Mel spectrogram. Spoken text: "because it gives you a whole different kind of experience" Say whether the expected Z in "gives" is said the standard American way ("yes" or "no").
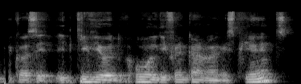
no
